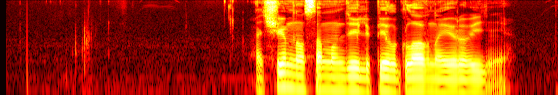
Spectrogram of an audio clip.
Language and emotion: Russian, neutral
